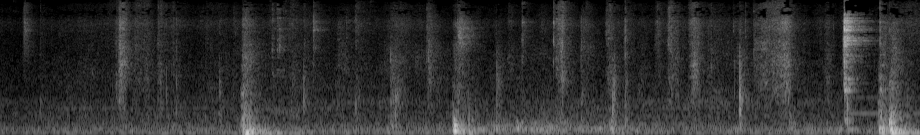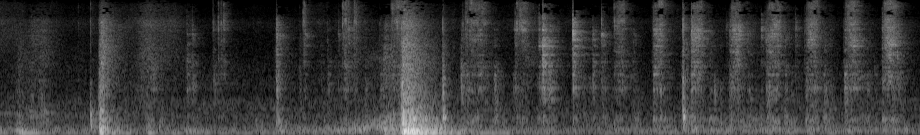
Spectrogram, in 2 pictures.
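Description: Scattered clicks and knocks of a hand tool and metal parts as an Allen driver turns the tire carrier's hinge bolts, with a few louder thumps spread through.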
